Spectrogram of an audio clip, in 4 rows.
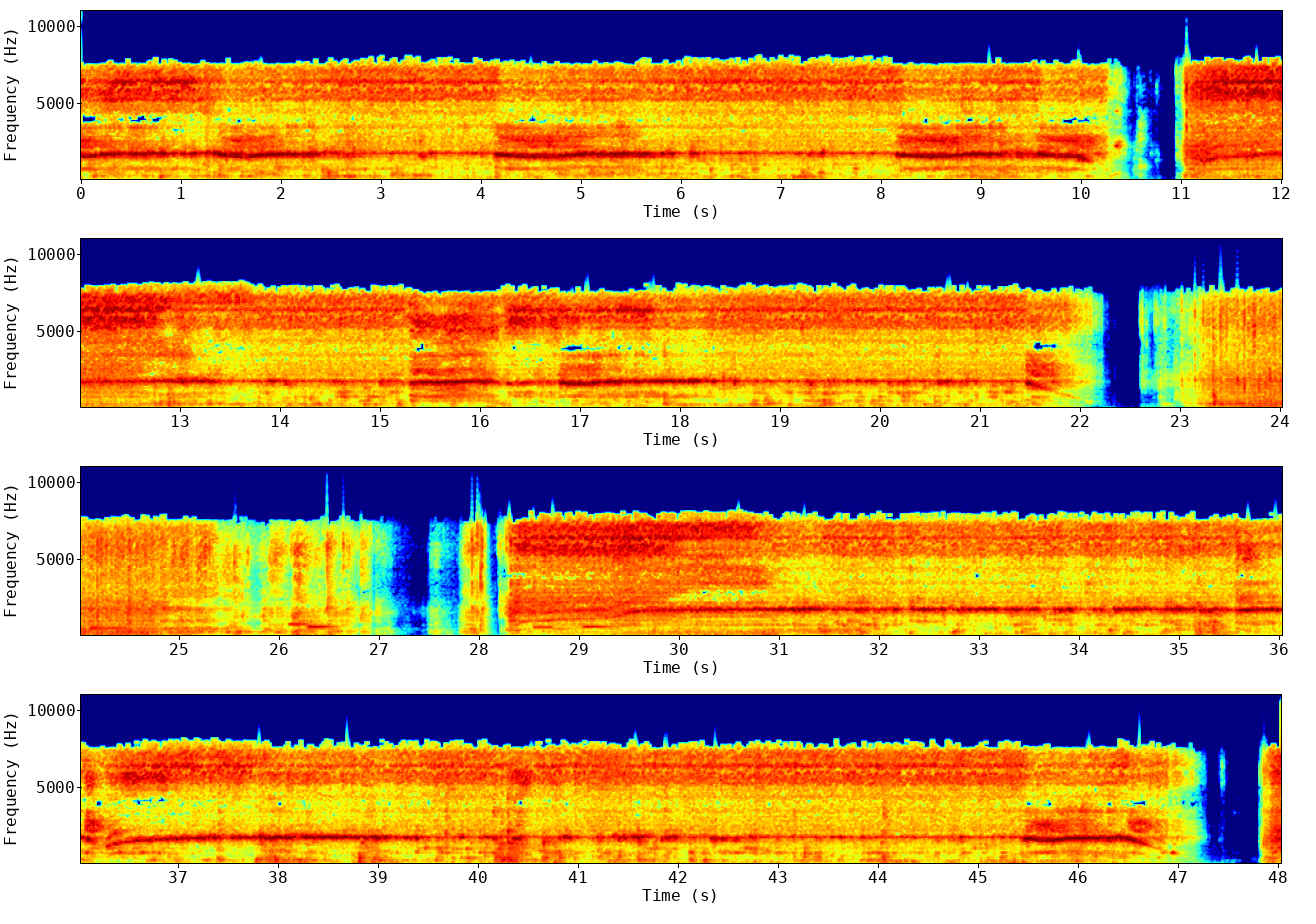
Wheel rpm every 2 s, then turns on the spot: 230, 230, 230, 230, 230, 100, 220, 230, 220, 230, 220, 20, 20, 20, 90, 220, 240, 230, 220, 230, 230, 230, 230, 120.
24-28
